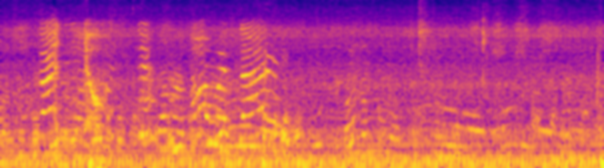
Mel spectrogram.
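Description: High-pitched children's voices and chatter inside a safari bus, over the steady low hum of its engine.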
